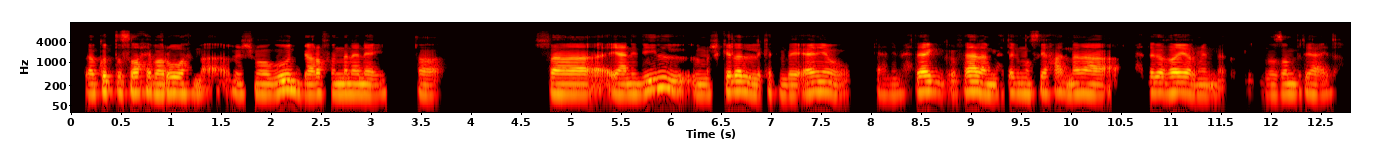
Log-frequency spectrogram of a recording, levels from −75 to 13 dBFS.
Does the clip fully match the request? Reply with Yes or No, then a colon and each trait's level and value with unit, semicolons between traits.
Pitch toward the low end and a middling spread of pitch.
No: low, 115 Hz; narrow, 1.9 semitones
